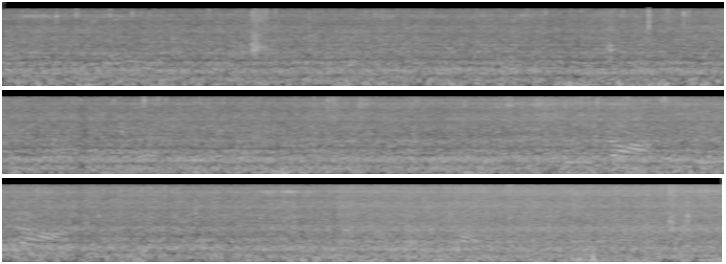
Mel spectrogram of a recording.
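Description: Steady rushing noise of water flowing through concrete fish-hatchery raceways, with a few short chirps about seven seconds in.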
